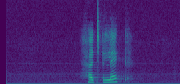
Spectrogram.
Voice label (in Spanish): torcido, sakapulteko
